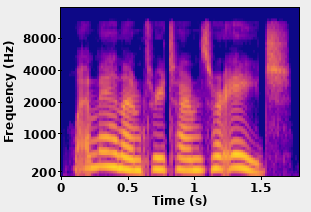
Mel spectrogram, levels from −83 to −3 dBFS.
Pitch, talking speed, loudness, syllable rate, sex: 245 Hz, 235 wpm, -16 LUFS, 5.6 syllables/s, female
